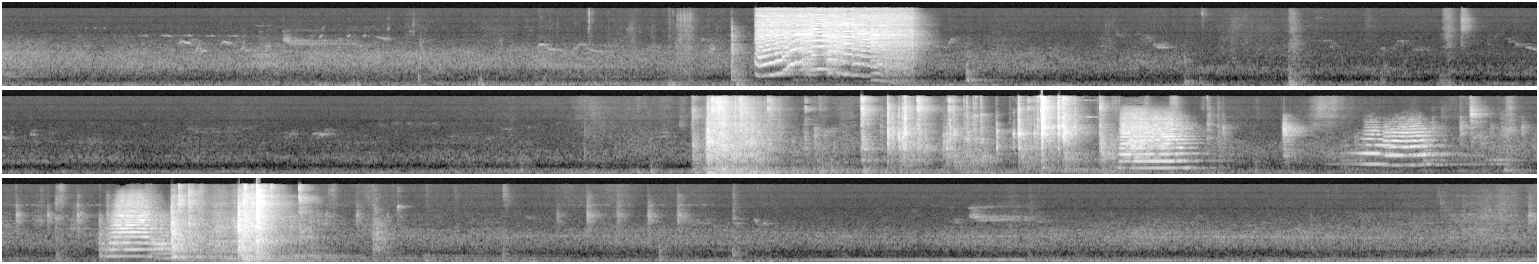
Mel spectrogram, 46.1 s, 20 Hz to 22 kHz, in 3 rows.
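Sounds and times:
machinery rumbling hum: 19.3s - 38.4s
loud scraping rattle: 22.2s - 34.7s.

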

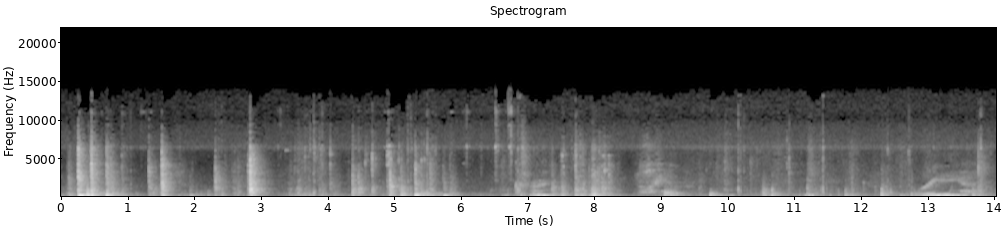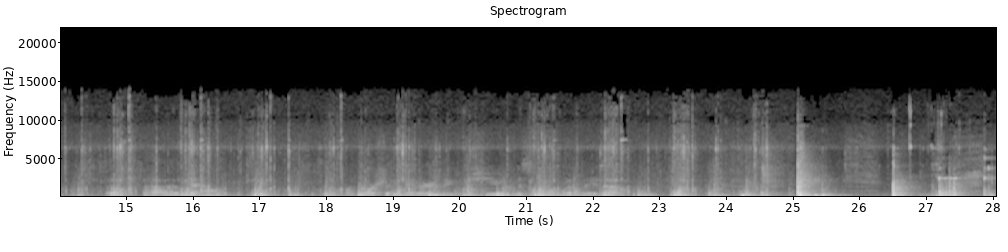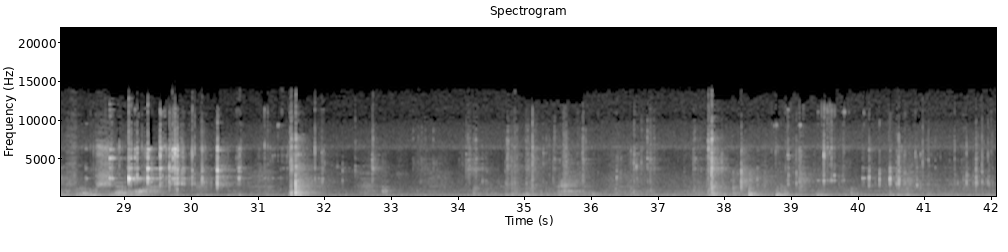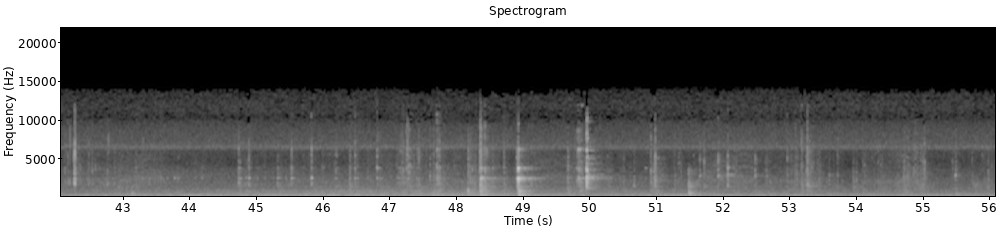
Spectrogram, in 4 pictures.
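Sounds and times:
keys and tools clinking: 0.9s - 8.6s, 9.9s - 25.0s, 26.7s - 56.0s.

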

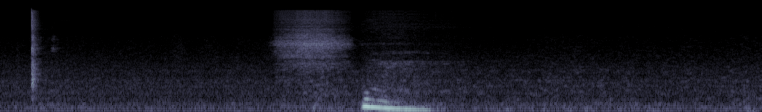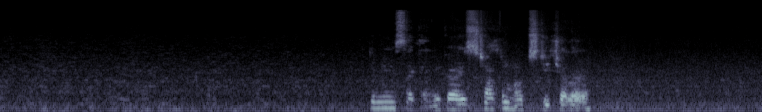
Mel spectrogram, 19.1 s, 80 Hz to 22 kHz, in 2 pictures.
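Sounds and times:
woman's breathy hiss: 3.4s - 4.5s.

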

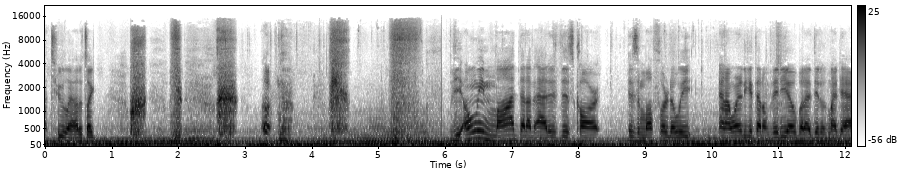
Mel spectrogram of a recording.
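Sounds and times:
car engine droning: 0.0s - 12.0s
person breathing sharply: 0.9s - 2.9s, 5.2s - 6.0s.

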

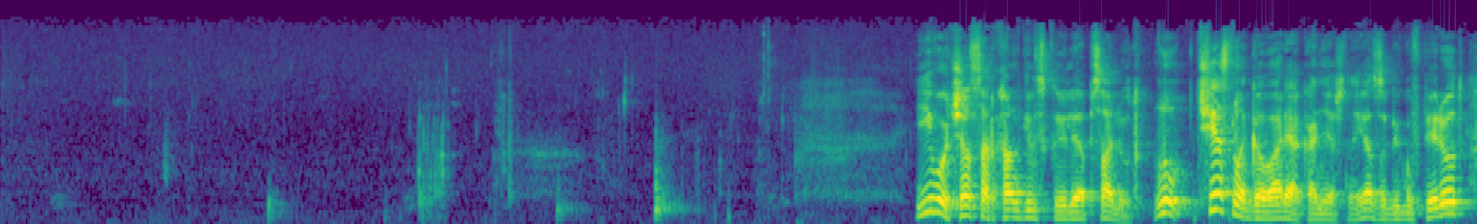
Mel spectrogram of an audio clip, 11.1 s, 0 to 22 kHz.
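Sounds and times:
man chewing a snack: 3.0s - 5.9s
man breathing: 3.8s - 4.5s, 5.9s - 6.8s.

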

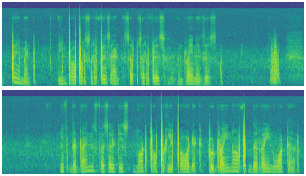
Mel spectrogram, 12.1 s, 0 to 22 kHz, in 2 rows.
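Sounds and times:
man's voice: 0.1s - 4.4s, 7.2s - 12.0s
sharp breath noise: 5.3s - 7.2s
soft inhale: 5.3s - 7.2s.

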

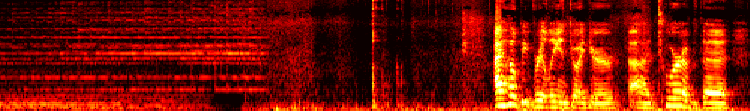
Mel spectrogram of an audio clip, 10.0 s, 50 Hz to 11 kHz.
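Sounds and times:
held music chord: 0.0s - 4.0s
wind rumble on microphone: 3.4s - 10.0s.

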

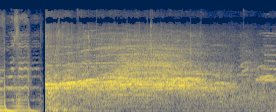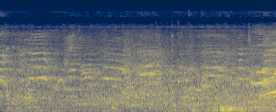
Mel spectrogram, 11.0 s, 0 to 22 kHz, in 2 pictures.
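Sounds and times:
audience cheering: 0.9s - 6.6s.

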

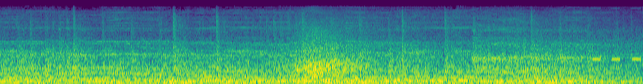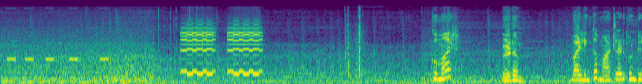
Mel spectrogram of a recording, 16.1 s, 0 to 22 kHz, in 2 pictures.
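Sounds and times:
background music score: 0.0s - 10.0s
desk telephone ringing: 10.3s - 11.4s.

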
